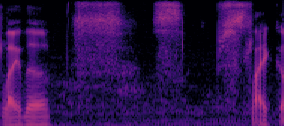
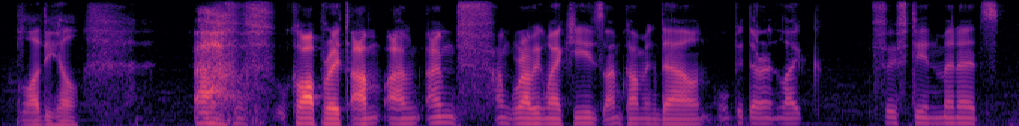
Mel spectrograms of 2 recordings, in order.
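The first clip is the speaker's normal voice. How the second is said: fed-up, put-upon, irritated, annoyed voice; 2 semitones higher than usual. Voicing a bar owner getting up after bad news: annoyed voice. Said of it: "the annoyance in his voice".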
